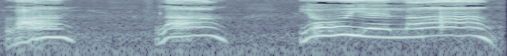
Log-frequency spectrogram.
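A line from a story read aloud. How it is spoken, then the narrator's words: Loud shout through cupped hands. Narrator (Chinese): 他又把手放在嘴边，当做一个话筒，大声喊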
